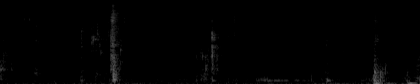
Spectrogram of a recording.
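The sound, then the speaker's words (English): A few quiet wet sips and mouth clicks of someone drinking water during a water break, spaced out over a few seconds, soft, with no talking. “Pardon me one more time, y'all. Water break.”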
